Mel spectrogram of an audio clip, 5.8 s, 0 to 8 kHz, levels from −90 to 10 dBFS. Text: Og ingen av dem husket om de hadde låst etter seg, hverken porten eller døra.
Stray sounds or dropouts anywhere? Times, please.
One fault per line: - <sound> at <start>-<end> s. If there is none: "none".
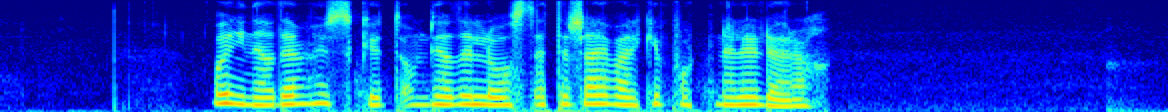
none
